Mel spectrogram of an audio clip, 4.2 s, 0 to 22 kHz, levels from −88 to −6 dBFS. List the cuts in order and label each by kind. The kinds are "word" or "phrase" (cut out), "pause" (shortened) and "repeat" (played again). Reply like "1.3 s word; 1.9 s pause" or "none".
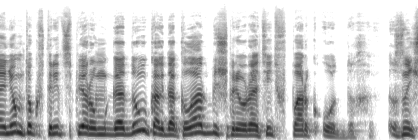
2.3 s word

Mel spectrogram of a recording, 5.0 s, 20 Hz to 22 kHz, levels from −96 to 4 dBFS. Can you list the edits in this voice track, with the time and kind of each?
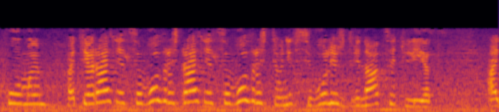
1.8 s repeat; 2.9 s word

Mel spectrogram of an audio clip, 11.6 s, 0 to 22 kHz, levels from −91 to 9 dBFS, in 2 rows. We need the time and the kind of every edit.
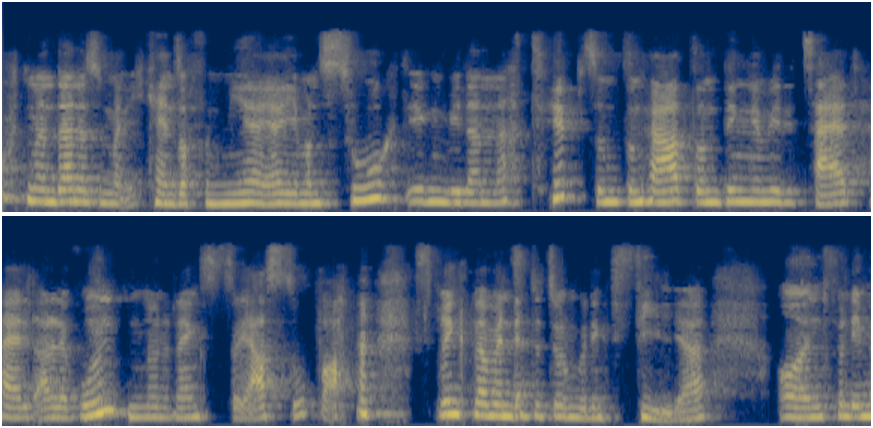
4.1 s word; 9.2 s word; 9.5 s phrase

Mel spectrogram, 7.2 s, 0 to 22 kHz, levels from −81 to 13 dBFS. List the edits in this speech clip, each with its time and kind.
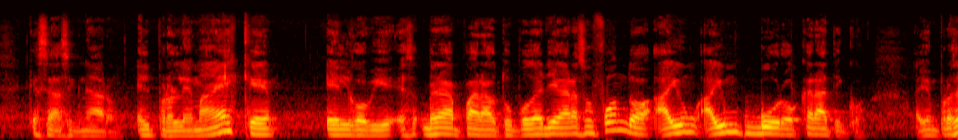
0.9 s pause; 5.6 s word

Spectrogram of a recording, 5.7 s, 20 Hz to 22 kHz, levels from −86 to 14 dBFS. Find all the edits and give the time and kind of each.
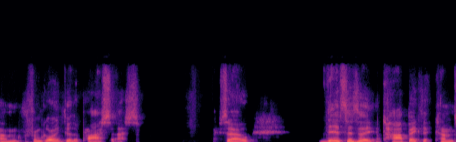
4.7 s word

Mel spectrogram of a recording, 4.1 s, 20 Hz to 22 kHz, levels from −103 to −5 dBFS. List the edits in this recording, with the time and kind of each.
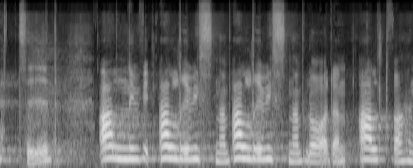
2.3 s repeat

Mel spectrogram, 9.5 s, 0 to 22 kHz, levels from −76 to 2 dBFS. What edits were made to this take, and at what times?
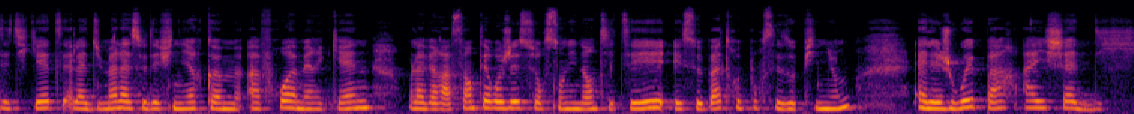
none

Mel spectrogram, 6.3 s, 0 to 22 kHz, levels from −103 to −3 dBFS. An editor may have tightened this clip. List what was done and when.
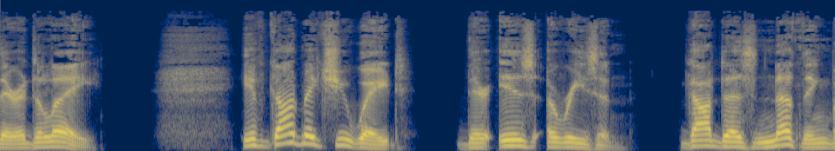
none

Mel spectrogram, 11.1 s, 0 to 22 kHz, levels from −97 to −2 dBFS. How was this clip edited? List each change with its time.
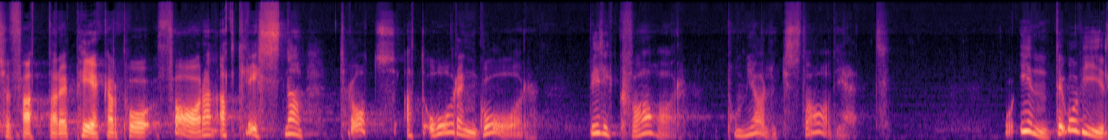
none

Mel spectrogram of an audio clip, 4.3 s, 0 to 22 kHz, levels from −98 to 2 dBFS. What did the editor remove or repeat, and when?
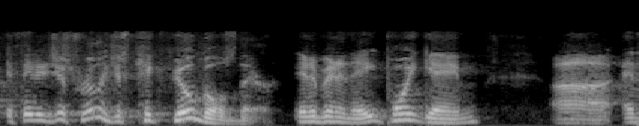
1.9 s pause

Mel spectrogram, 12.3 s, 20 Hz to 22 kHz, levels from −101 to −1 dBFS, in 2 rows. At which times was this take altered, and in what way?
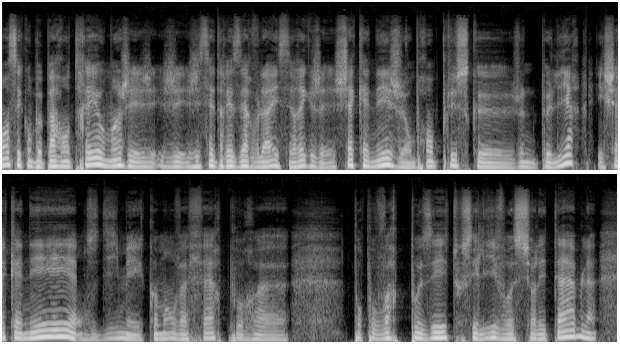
6.9 s word

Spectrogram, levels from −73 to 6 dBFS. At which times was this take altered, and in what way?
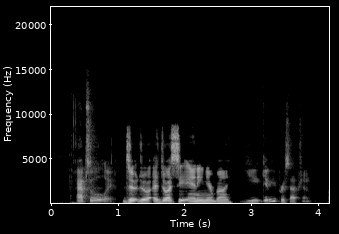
1.0 s pause; 2.8 s pause

